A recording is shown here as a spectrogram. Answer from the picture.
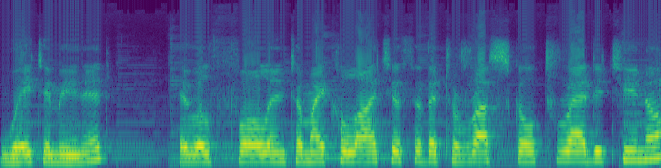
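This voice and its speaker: Using a put-on character voice, a woman growls loudly at medium pitch and a fairly slow pace while music plays clearly in the background. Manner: growling, loud.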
